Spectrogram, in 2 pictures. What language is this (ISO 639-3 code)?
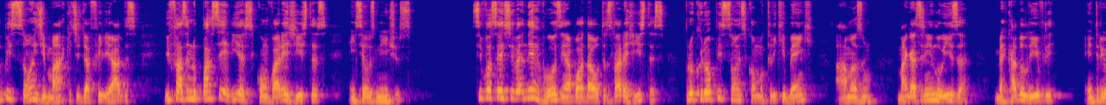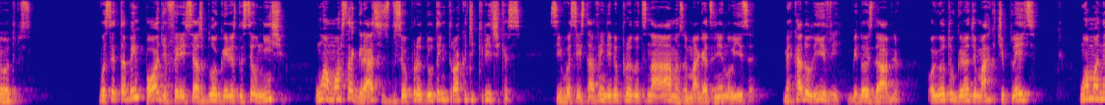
por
